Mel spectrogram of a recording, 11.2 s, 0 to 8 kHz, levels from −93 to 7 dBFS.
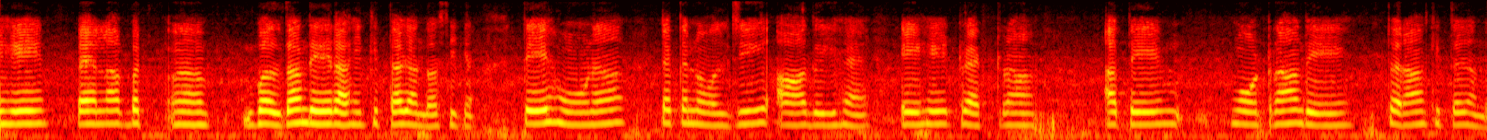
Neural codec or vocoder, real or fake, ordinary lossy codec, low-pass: codec, 16 kHz, 8 kbps, FreqCodec, smaller model; fake; none; none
